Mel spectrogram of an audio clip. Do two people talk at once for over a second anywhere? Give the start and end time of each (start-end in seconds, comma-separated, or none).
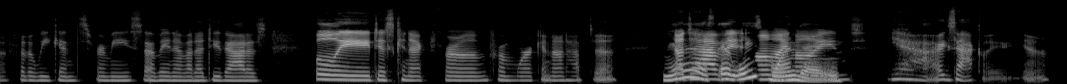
6.7-8.4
